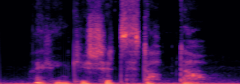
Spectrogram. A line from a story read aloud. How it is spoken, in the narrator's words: he whispers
